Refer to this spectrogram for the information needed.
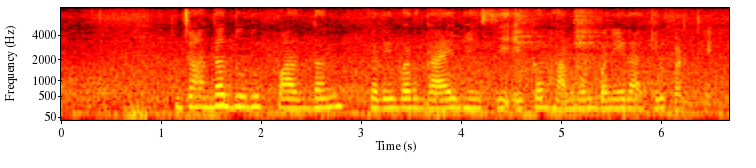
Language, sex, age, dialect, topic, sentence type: Chhattisgarhi, female, 18-24, Western/Budati/Khatahi, agriculture, statement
